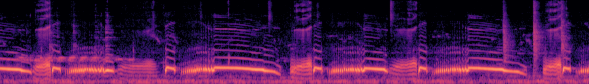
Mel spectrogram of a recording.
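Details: Puter or deruk dove used as a lure for bird trapping: long low coos, each beginning with a purring roll and gliding down at its close. Short higher notes are heard between the coos.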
